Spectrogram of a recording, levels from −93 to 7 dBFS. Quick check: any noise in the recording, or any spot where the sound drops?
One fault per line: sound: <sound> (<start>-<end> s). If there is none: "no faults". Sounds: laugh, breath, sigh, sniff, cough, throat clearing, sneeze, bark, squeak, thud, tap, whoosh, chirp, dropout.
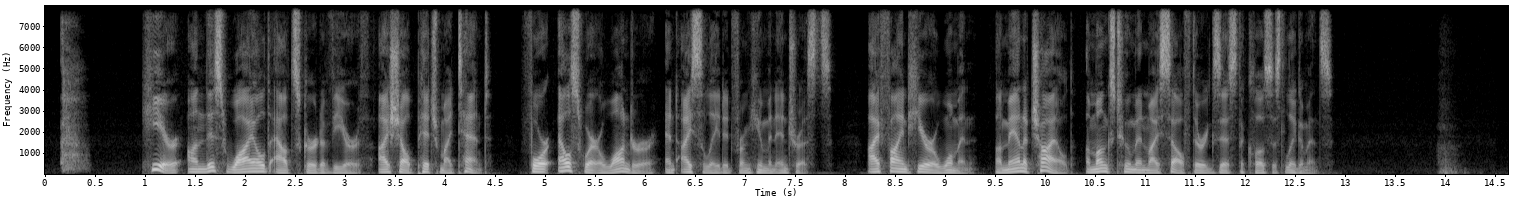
sound: cough (0.1-0.5 s)
sound: sigh (13.9-14.4 s)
